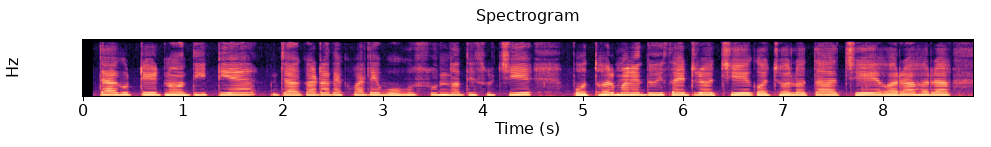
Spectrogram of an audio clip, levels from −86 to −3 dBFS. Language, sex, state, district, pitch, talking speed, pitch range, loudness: Odia, female, Odisha, Sambalpur, 255 Hz, 135 wpm, 245-265 Hz, -13 LUFS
